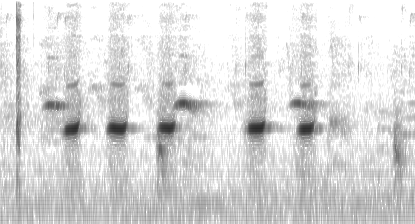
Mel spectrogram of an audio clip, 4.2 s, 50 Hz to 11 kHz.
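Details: Female grey francolin on 29 November 2022 uttering a quick run of loud whistles, about two per second, some paired with a slightly higher slurred note, opened and closed by brief clicks.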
